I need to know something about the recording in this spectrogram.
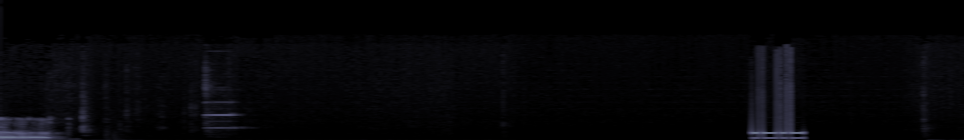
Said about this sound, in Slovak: nám spadol z linky nejakým spôsobom. Ideme zistiť, že či sa mu vybil telefón, alebo len vo svojom rozrušení aktuálnom stlačil nejaký gombík, nechťac. A zvoní to zvoní, no tak asi ho budeme o malú chvíľu opäť počuť.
